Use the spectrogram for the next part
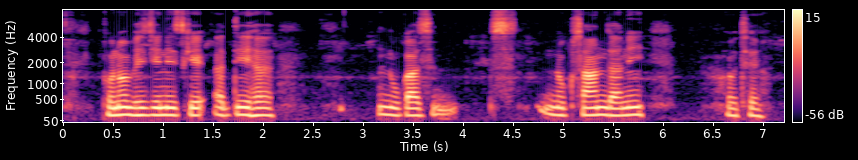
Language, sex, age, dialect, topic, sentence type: Chhattisgarhi, male, 25-30, Western/Budati/Khatahi, agriculture, statement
